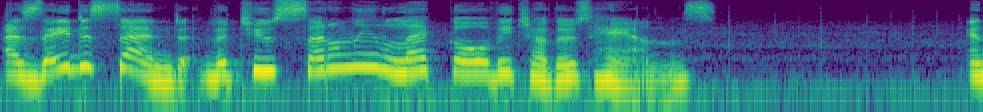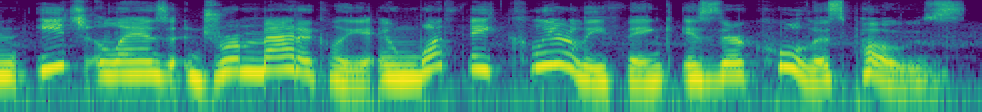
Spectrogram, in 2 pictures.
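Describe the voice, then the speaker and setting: High-pitched, cute anime-style woman streamer. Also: sing-song, a little slow, faint music behind. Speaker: VTuber streamer and voice actor. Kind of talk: livestream game playthrough, reading story aloud and chatting.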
